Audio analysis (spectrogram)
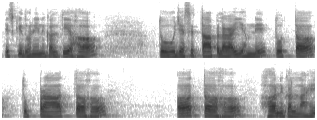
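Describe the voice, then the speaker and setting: Slow, patient man teaching reading. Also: mid-range voice, lo-fi sound. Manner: spells words syllable by syllable, then says them whole; checks in with a frequent "ठीक है". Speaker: Hindi teacher. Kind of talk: slow step-by-step reading lesson.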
